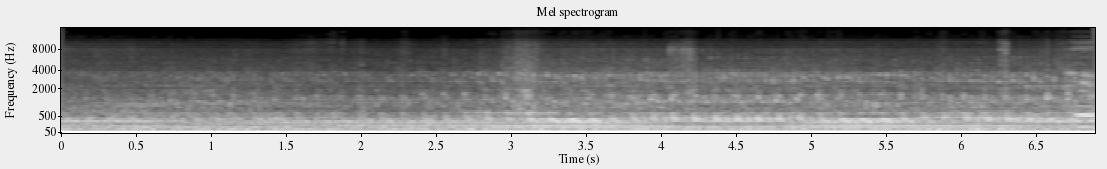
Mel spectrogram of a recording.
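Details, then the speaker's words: First start after installing upper and lower intake manifolds, an 80mm throttle body and new coil packs, hot day with AC on: steady lumpy idle with sharp pops through the low rumble. Popping at idle, cause not identified. "got a lot of popping going though right here"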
